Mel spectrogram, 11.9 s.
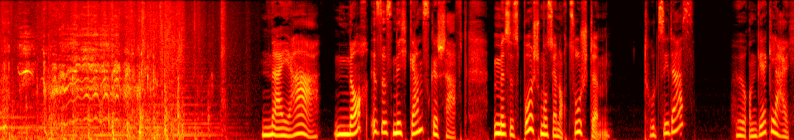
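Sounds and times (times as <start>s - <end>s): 
old worn-out horse neighing: 0.0s - 3.0s
speech: 4.0s - 10.4s, 11.0s - 11.9s.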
